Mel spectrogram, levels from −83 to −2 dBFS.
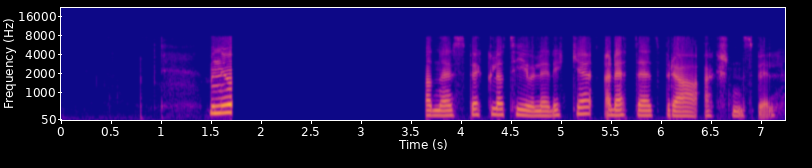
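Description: A gritty hiss rides every loud syllable throughout, with nothing above 7.7 kHz, from heavy 4-bit ADPCM compression, which fits about 64 kbps, whose coarse prediction steps track the signal's level. From 1.71 to 3.64 s the speech cuts to dead silence for about 1.9 s, an audio dropout to silence, likely from the input being lost while silence was written.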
